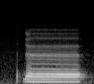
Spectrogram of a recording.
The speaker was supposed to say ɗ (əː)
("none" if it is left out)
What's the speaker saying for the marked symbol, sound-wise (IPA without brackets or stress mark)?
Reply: ɵː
